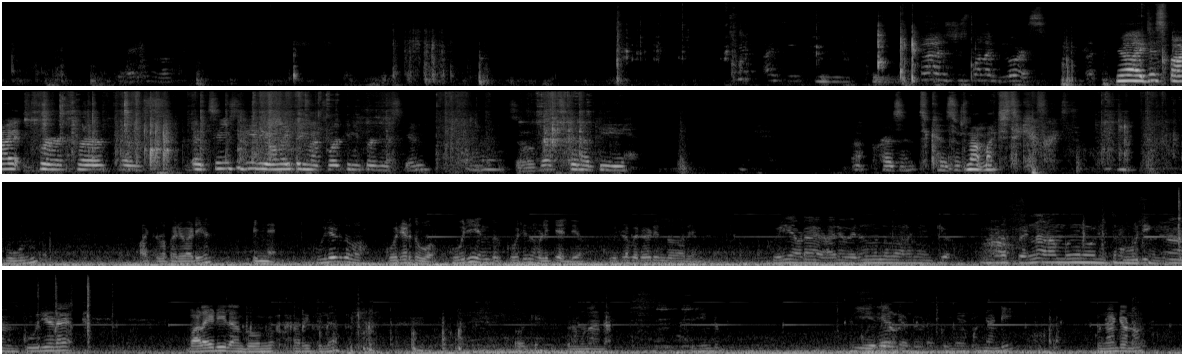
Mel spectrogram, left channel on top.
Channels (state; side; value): different; both; correlation 0.00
